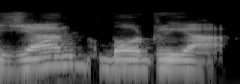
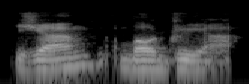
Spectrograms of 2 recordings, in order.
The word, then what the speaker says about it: Jean Baudrillard: Yang kedua juga orang Prancis, dibacanya Jean Baudrillard ya. Jean Baudrillard.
